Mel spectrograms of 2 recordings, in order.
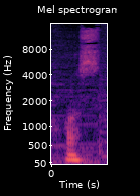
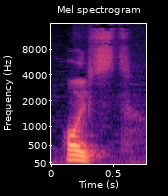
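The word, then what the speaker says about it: hoist: خب تلفظ دقیقش بگم، هاست نبود، هویست کنم تلفظ دقیقش باشه، هاست نه، هویست بود.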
